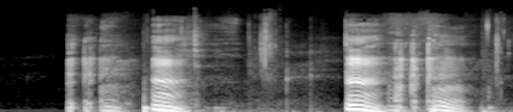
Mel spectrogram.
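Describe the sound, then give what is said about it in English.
A person clears their throat several times after eating spicy food, with rough, voiced grunts in short bursts separated by brief pauses. “I'm trying to clear my throat. That stuff was a little spicy going down.”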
